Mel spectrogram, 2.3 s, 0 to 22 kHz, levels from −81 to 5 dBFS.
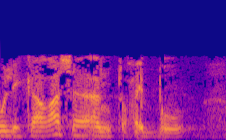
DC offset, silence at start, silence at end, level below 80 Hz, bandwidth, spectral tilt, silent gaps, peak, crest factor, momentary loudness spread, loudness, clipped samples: under 0.1%; 0 s; 0 s; -54 dBFS; 4.6 kHz; -1.5 dB/octave; none; -2 dBFS; 16 dB; 10 LU; -17 LUFS; under 0.1%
